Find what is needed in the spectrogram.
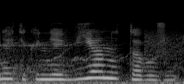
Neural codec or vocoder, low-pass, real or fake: none; 7.2 kHz; real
